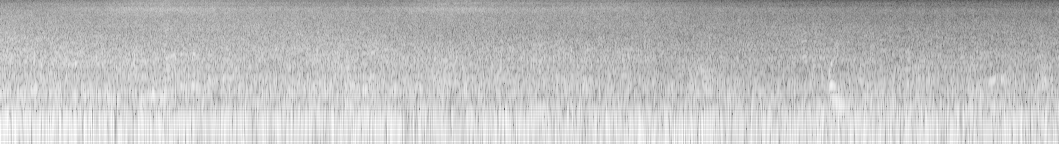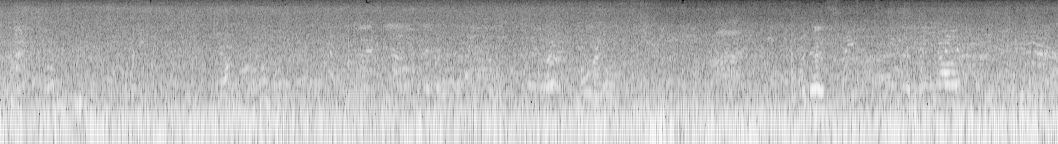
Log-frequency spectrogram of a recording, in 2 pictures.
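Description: A crowd of people chatters faintly in the distance.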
